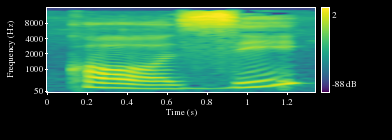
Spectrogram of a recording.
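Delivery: COZIDO drawn out slowly as co, zi, do; syllable by syllable. Shown as a demonstration. Teacher completing the word with syllable có, slowly syllable by syllable. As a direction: sound out COZIDO one syllable at a time. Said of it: "Iremos utilizar a sílaba có".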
